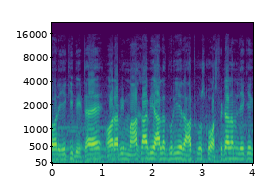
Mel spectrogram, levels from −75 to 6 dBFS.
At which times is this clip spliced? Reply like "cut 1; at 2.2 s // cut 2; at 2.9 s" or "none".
cut 1; at 1.0 s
